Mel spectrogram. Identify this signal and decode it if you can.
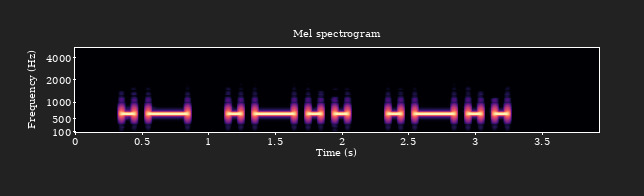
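Morse code, heard as a keyed tone, about 12 wpm, 650 Hz. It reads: ALL
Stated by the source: Morse practice of English words at 12 wpm.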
